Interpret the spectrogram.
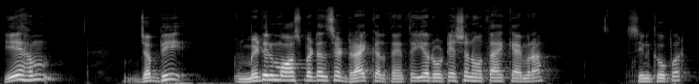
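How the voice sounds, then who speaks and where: A man giving an informal step-by-step software tutorial, explaining as he goes and often checking with little tag questions. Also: fairly high pitch, unhurried.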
